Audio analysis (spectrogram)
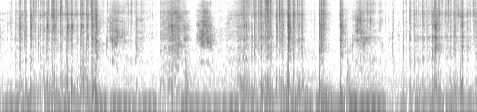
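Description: A metal blade carves curls off the end of a red-and-pink striped solid dry soap bar held in hand, making dry, crisp scraping and shaving sounds. Short bright scrapes repeat steadily over a low rumble, each cut ending quickly.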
